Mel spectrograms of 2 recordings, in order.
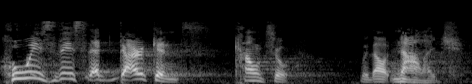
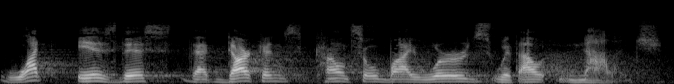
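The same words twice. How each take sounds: First: High, emphatic start falling to a firm close; forceful challenge. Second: Slow, evenly spaced group reading; measured recitation. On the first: Preacher repeats God's question to challenge Job, forceful challenge. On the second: Pastor leads congregation in saying God's words to Job, measured recitation. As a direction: read it slowly for others to join in. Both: Acted.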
